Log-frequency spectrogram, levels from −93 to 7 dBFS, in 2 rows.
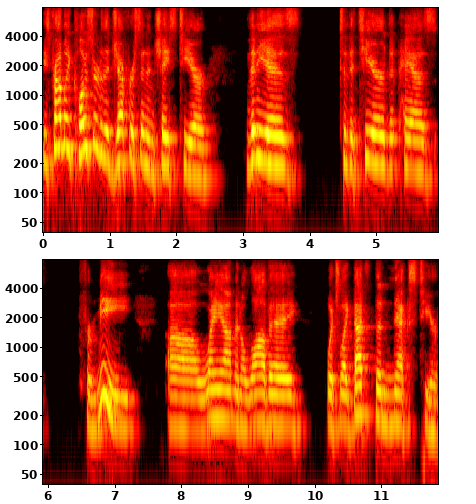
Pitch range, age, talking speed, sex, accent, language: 150-190 Hz, 30-49, 145 wpm, male, American, English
